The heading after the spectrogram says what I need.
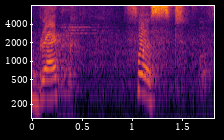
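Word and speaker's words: breakfast: ब्रेस्ट ब्रेक ब्रेकफास्ट ब्रेक बोलो ब्रेक फर्स्ट ब्रेक फर्स्ट है फर्स्ट number जो फर्स्ट बोलते हो ना वो वाला फर्स्ट बोलना है भले ही स्पेलिंग यह है ब्रेक फास्ट ब्रेक यह ब्रेक वाला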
